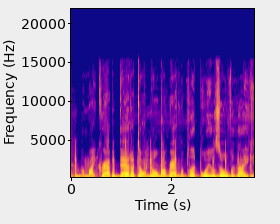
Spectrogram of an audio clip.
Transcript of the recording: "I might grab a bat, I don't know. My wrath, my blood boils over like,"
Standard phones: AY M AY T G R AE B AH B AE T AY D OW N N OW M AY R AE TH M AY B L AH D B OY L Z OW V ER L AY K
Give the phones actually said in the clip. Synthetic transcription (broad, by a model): AY M AY T G R AE B AH B AE T AY D OW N N OW M AY R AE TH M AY B L AH D B OY L Z OW V ER L AY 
